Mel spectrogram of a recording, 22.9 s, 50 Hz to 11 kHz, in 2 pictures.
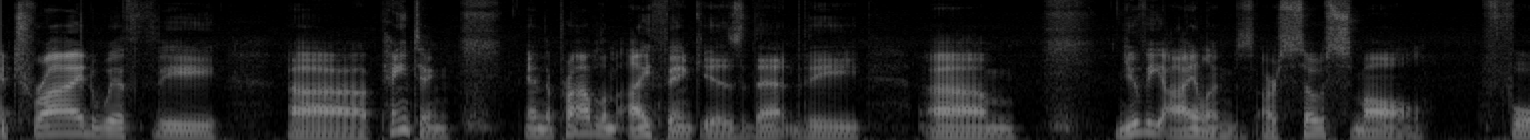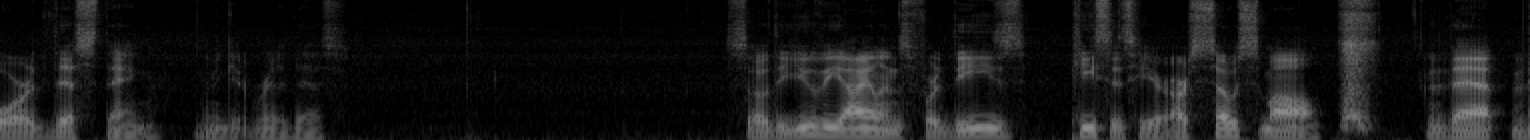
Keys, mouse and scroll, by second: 8.3 click, 9.7 click, 13.2 click, 14.0 right click, 15.1 Tab, 16.2 a, 16.8 a, 17.9-19.0 scroll up 14, 19.0-19.6 scroll down 1, 19.6 scroll down 1.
